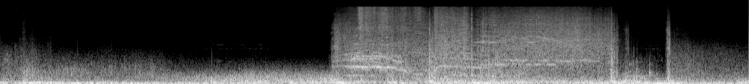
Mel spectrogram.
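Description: A massive secondary explosion aboard the Kursk submarine in a film scene, a sustained loud roaring blast that swells, then cuts off abruptly with a final sharp burst.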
